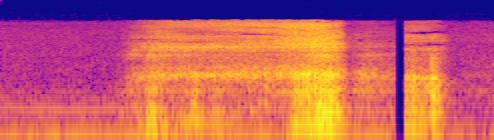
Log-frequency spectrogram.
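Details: Sleep snoring recorded with the SnoreLab snoring app: one drawn-out, rough snoring breath that builds in loudness, followed by a short snort.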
